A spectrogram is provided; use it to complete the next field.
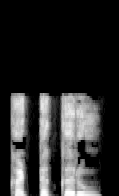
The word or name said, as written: ಕಟ್ಟಕ್ಕರು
